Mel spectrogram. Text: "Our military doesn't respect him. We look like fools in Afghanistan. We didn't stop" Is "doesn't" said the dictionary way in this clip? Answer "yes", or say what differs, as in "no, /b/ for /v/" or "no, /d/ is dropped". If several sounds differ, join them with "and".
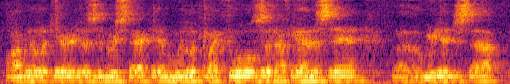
yes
